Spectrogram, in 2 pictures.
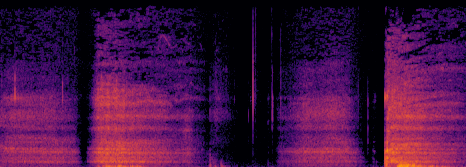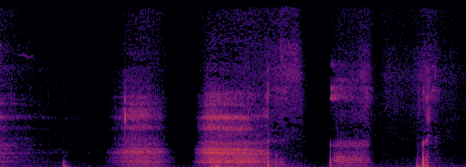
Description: Lounging on the bed - still coughing with my big belly heaving!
